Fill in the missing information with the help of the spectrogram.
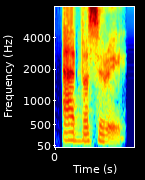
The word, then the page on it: adversary: Indian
